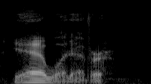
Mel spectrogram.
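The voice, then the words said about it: Deep-voiced imitation of Reynolds. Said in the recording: “he has a really deep voice.”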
